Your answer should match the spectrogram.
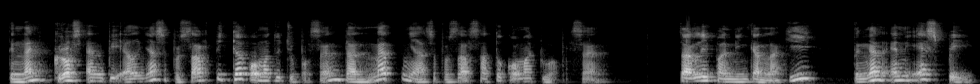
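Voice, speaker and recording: An Indonesian man narrates an explanatory tale in an informal, expressive style. His slightly high voice swings widely in pitch and often drops into creaky fry. The recording sounds a little dull. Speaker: narrator and content creator. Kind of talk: scripted storytelling narration explaining stock investing.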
